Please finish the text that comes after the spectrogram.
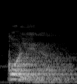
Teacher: Correcto, el acento está en la sílaba co. Ese acento está llevando una tilde. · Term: acento ortográfico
